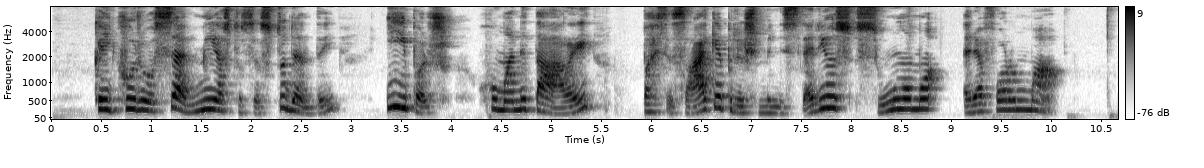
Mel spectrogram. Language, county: Lithuanian, Vilnius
